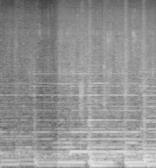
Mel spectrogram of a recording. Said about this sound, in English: He begins to jog away through the pouring rain.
